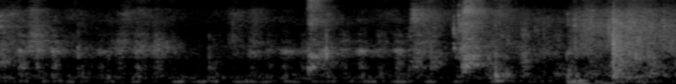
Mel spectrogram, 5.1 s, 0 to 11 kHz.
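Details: Seven newborn Labrador Retriever puppies born May 24, 2021, kept with their mother Belle indoors on a live puppy cam; steady panting with a few short high whimpers from the pups.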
